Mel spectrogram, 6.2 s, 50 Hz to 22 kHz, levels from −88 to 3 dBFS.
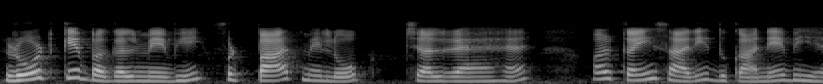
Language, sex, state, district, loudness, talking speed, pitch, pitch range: Hindi, female, Andhra Pradesh, Anantapur, -33 LUFS, 175 wpm, 230 Hz, 210-270 Hz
